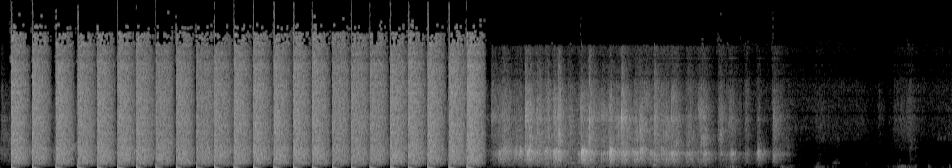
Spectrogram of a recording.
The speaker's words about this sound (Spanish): Este aplauso para todos los que van a comprar papeletas.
